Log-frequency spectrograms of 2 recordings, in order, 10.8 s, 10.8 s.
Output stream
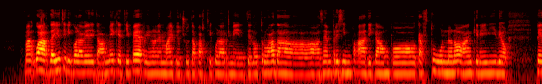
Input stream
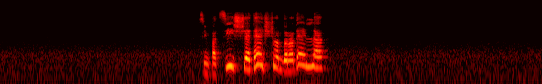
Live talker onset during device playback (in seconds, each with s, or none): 3.9 s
